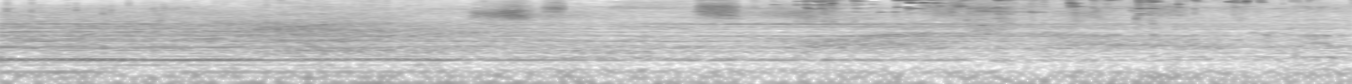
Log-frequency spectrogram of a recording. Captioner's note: ominous music continues; ghostly whispering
